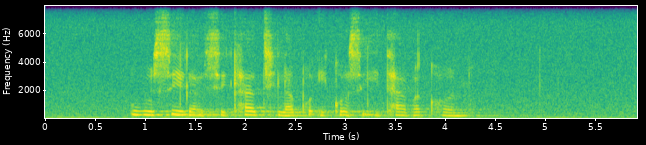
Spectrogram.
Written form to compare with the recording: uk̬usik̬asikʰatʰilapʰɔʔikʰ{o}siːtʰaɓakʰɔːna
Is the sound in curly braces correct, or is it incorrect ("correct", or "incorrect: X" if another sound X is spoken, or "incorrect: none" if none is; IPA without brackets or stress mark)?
correct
